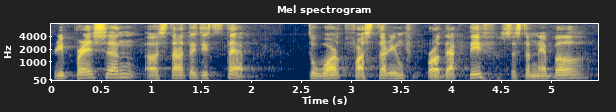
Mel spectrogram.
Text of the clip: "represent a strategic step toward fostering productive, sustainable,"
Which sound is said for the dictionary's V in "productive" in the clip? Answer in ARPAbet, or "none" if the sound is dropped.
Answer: F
